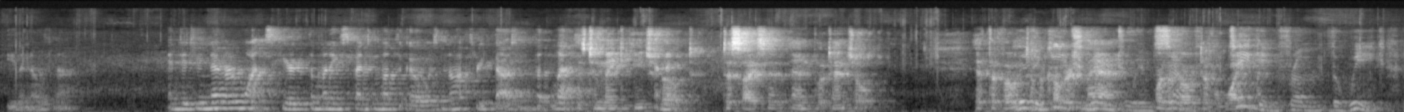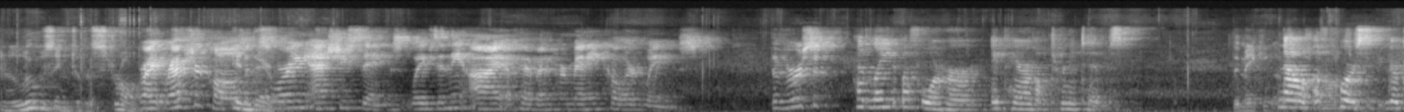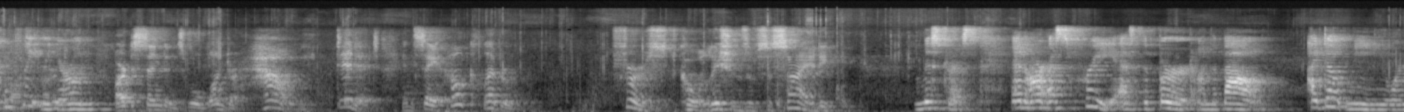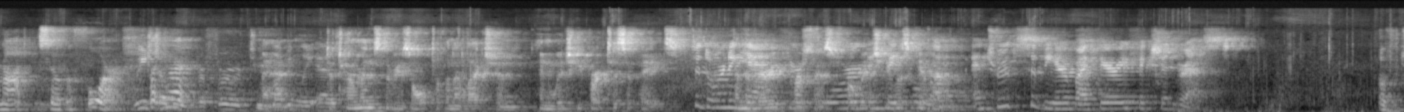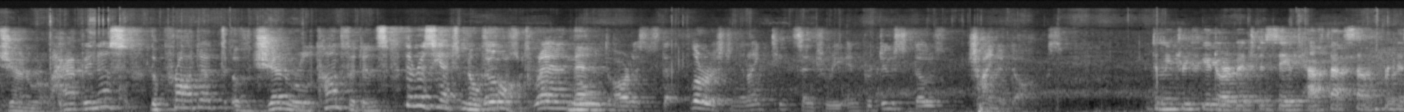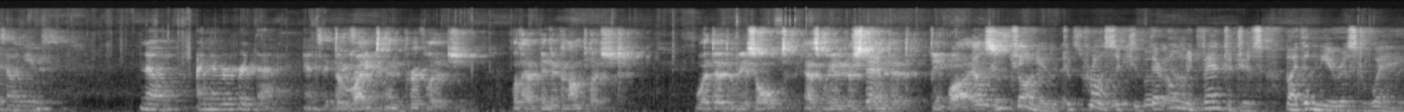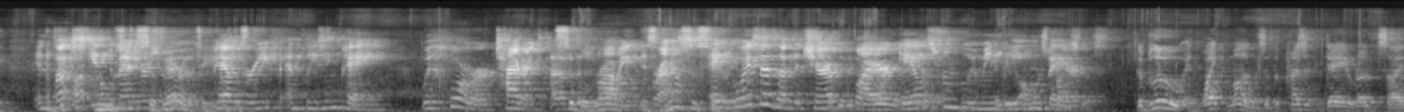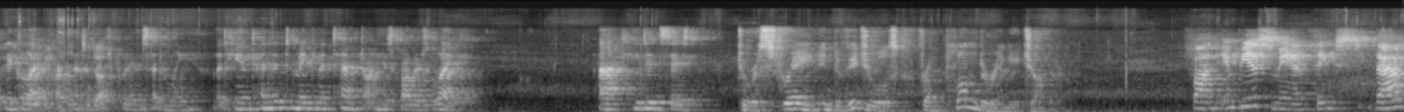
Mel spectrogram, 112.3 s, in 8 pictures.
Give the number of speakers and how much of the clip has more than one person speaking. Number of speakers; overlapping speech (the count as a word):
six, about 24%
